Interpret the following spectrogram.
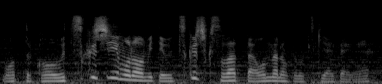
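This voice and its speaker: A man's voice: a little high, big pitch swings, fast talker, faint music behind. A man co-hosting a radio talk show in a playful, mock-dramatic casual chat.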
